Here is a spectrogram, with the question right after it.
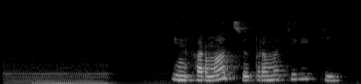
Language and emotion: Russian, neutral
